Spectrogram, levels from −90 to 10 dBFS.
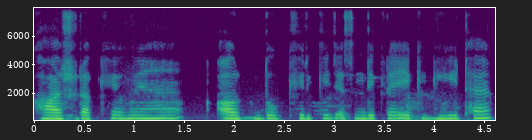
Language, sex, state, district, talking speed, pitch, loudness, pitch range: Hindi, female, Bihar, West Champaran, 180 wpm, 220 Hz, -18 LUFS, 215-230 Hz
